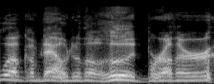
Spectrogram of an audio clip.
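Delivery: very loud, rough, slow, drawn-out, high bellowing. Quoting a clip from a show: Hulk Hogan voice. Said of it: "the fucking Hulk Hogan clip of him going like".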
